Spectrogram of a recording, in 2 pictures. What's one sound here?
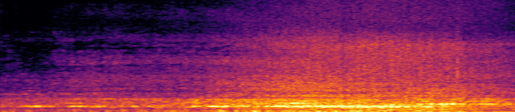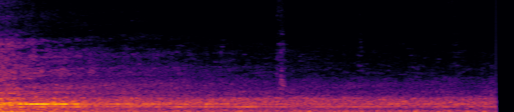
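Traffic rushes past on a nearby highway, swelling loud and then fading away.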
